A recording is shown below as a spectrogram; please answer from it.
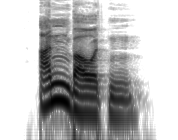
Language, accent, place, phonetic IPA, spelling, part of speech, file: German, Germany, Berlin, [ˈanbaʊ̯tn̩], Anbauten, noun, De-Anbauten.ogg
- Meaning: plural of Anbau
